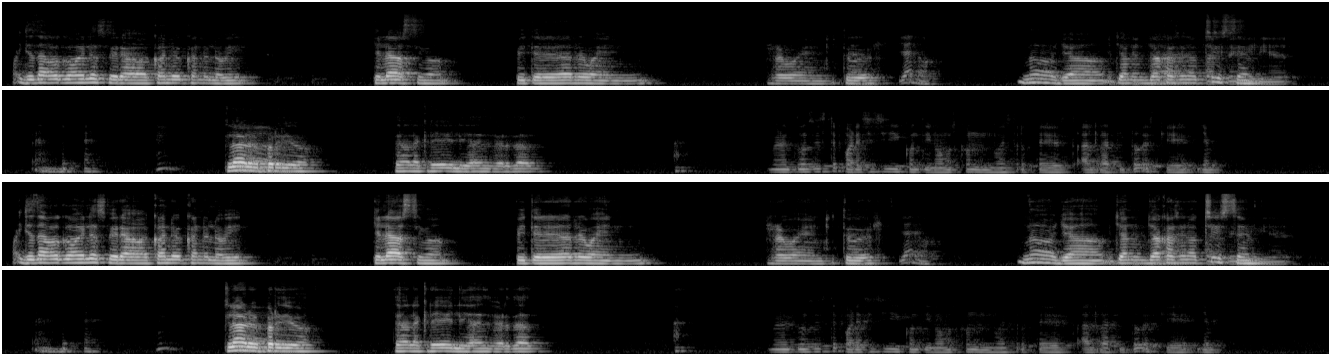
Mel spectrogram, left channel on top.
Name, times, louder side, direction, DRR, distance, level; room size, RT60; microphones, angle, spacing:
voice 1, 0.1-2.5 3.7-4.5 5.1-6.5 7.7-8.8 10.2-12.6 15.5-16.4 17.2-18.6, right 2 dB, 65° right, 1.6 m, -22 dB
voice 2, 9.0-9.3 11.2-12.9 13.6-14.2 14.8-15.0 15.6-16.2 20.9-25.4, left 1 dB, 40° left, 3.4 m, -38 dB
25.0 x 16.0 x 2.5 m
head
